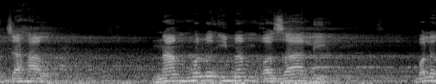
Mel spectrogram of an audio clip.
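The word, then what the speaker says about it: الغزالي: নাম হলো ইমাম গাজালী বলে গাজ্জালি না গাজালি বিশুদ্ধ উচ্চারণ গাজ্জালি না আর আল্লাহ যদি কবুল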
